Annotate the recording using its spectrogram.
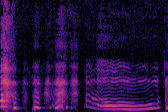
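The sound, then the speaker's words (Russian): A voice imitates an old woman crying while sitting on a bench in a small public square: three short, choked sobbing whimpers, then one long, drawn-out wavering wail, fairly loud, with no other sounds around it. “Сидит недалеко на другой скамеечке старушка и плачет.”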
